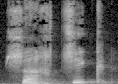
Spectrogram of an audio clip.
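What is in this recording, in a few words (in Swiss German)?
"sachzig", Alsatian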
